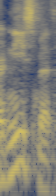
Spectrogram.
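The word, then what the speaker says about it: Nesmith: Yeah, I mean, look, like Naismith's a good player. Like, or Neesmith, I guess, is how he's pronounced. I've literally always said Naismith,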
